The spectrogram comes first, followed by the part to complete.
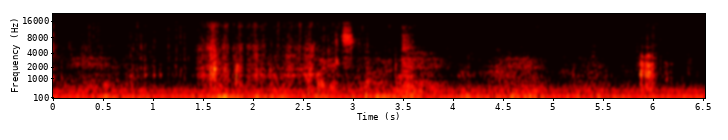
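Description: Faint handling noise from applying seam sealer by hand: soft rustles of plastic gloves and a few small clicks from the sealer tube, over a steady low hum.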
